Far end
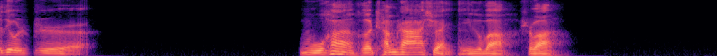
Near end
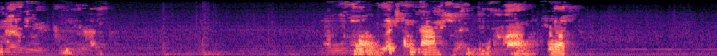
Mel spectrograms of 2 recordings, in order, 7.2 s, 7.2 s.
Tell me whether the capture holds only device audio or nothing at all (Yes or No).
Yes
